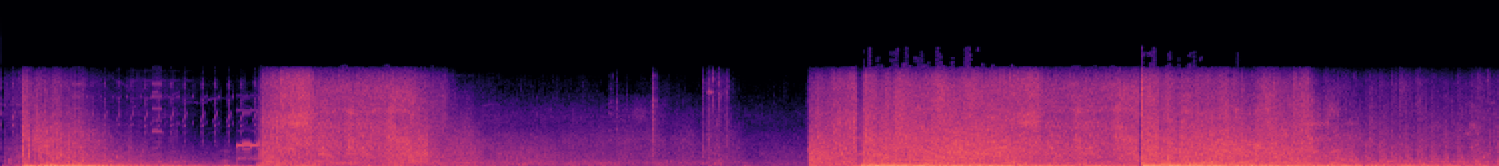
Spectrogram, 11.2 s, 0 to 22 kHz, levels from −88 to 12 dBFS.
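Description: No dropouts, clicks, clipping or other transport or processing faults turn up anywhere in the recording.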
